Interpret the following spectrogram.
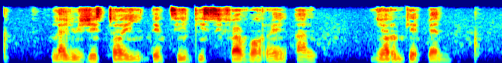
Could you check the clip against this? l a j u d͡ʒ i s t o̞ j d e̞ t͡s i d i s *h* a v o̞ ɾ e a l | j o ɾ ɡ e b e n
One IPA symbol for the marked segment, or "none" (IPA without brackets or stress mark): f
